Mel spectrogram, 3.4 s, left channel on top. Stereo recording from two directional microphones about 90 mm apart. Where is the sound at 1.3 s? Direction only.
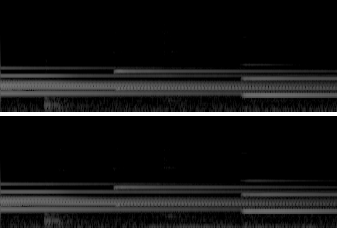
5° right (ahead or behind).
